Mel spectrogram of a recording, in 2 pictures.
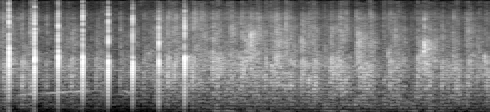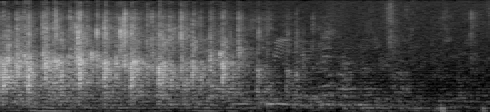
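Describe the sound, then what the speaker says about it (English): Round of applause at a school board meeting, sharp claps at first swelling into dense, sustained clapping that gradually fades toward the end. "And one more round of applause"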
